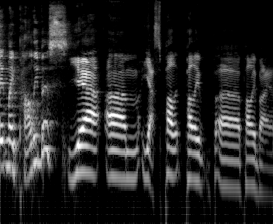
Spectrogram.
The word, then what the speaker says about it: Polybius: Polybius. Bias? Polybius.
